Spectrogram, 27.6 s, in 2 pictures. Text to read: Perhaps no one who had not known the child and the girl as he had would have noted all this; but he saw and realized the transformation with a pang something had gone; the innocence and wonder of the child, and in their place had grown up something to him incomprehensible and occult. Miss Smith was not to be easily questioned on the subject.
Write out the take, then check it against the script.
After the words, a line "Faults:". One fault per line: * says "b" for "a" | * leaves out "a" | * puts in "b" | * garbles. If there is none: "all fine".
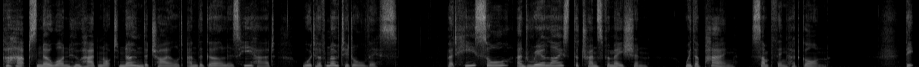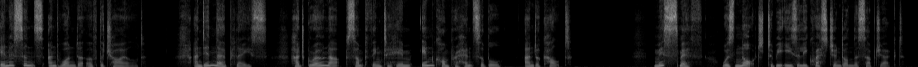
Perhaps no one who had not known the child and the girl as he had would have noted all this; but he saw and realized the transformation with a pang something had gone; the innocence and wonder of the child, and in their place had grown up something to him incomprehensible and occult. Miss Smith was not to be easily questioned on the subject.
Faults:
all fine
